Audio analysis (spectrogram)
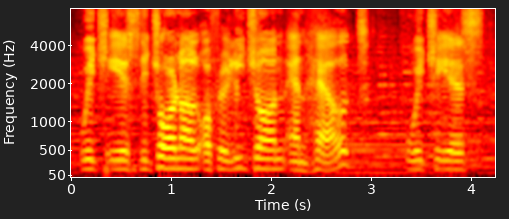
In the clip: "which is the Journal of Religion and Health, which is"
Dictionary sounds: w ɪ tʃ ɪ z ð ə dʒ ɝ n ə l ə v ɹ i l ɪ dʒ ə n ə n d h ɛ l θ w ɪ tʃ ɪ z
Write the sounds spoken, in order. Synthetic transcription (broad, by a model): w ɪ tʃ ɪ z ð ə dʒ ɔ n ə l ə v ɹ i l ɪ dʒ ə n ə n d h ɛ l t w ɪ tʃ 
